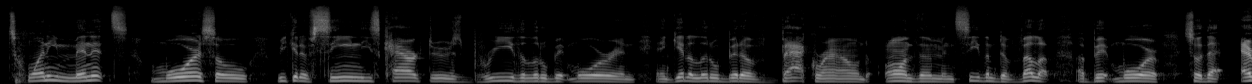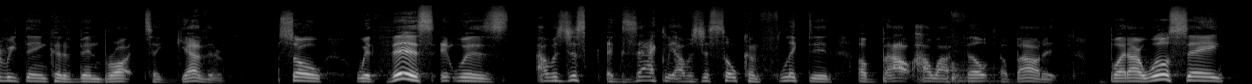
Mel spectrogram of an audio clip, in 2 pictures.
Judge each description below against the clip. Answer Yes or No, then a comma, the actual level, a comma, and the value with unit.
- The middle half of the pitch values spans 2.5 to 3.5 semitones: Yes, average, 3.0 semitones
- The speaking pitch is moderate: Yes, medium, 150 Hz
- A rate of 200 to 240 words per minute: No, average, 155 wpm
